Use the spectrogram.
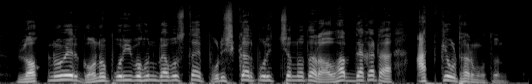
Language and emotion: Bengali, disgusted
